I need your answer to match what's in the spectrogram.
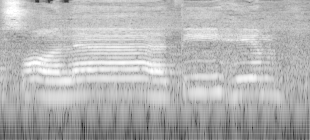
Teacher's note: Jadi ada dengungan di situ. Solatihim, bukan lagi dibaca dengan jelas, yaitu an solatihim, bukan seperti itu karena ada dengungan sedikit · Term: ikhfah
